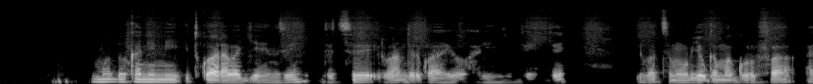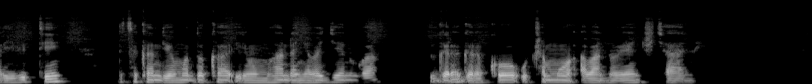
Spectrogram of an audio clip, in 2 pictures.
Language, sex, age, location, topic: Kinyarwanda, male, 25-35, Kigali, government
